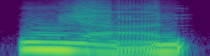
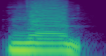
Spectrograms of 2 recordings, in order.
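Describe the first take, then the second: First: NYAN with a y-glide, drawn out; nyan, lengthened palatal syllable; Mandarin-form demo. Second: NGAN with no y-glide after the nasal; ngan, glide-free onset; original-form demo. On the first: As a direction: cite "nyan" long, with y before the vowel. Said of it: "it would become something like". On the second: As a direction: cite "ngan" as a lone syllable, nasal straight into the vowel. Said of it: "If we have an original just". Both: Shown as a demonstration.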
